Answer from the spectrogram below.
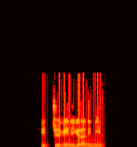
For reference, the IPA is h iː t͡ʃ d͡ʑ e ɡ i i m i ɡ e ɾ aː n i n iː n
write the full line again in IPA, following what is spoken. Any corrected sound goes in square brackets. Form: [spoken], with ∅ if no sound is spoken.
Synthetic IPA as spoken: h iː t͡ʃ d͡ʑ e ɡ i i [n] i ɡ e ɾ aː n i n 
